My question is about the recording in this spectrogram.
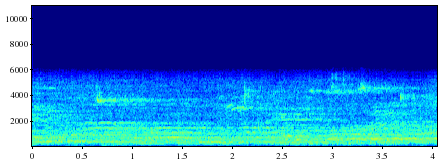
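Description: Many voices of players and onlookers talking and calling in a reverberant gymnasium, with a basketball bouncing on the wooden court.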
